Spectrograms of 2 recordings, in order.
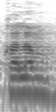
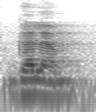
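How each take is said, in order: First: The word begins with a k-like sound. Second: The word begins with a g sound. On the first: This is the standard pronunciation. "আমরা শুদ্ধভাবে বলে কলম হয়" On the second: This is how Saudis say it. "সৌদিরা বলে গলম গলম, এটা গাইন গাইনের মতো উচ্চারণ করে"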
